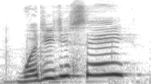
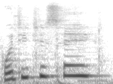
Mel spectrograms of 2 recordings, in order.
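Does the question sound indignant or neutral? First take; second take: indignant; neutral. First: The tone is sharp and indignant. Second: The tone is neutral and inquiring. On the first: The other person said something clearly out of line. "Прозвучит так, как будто собеседник сказал явно что-то не то" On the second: The speaker simply did not hear and is asking again. "Прозвучит так, как будто вы просто не услышали и переспрашиваете"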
